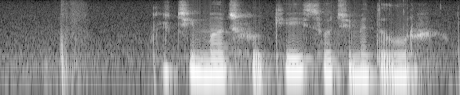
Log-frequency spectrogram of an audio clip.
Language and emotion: Russian, neutral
